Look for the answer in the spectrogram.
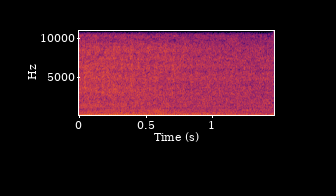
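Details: Isuzu NPR 6.6L gas engine idling with a steady, even low rumble after replacing the failed brake vacuum pump that caused a buzzing noise; now back to normal.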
